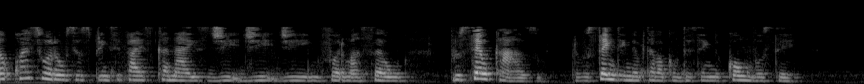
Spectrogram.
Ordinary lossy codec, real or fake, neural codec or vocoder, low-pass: MP3, 24 kbps; real; none; 7.2 kHz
